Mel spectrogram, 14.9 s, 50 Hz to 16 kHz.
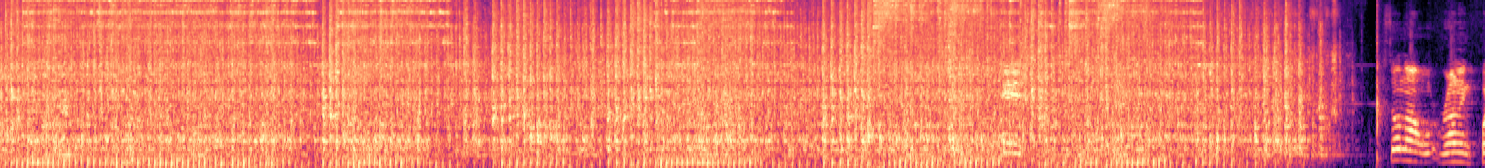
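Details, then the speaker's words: Lifan 2.5 hp single-cylinder go-kart engine with cleaned original carburetor, choke off: loud uneven rattling putter, irregular firing, then cuts off; rough running, owner suspects leftover old gas, carburetor leaking fuel badly. "right but running better so we'll keep working on it might just need to be run a little bit there might still be a little bit old gas left in there"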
